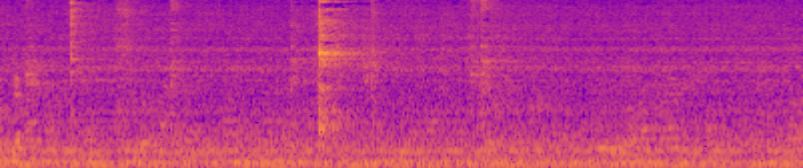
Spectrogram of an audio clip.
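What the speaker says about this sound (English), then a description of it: "my water has started spilling out, so I'm just stirring it" A spoon stirring a pot of water in a cruise ship kitchen sushi class, with a few light metallic clinks, one sharper at mid-clip, over a steady busy room hum.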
